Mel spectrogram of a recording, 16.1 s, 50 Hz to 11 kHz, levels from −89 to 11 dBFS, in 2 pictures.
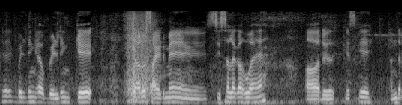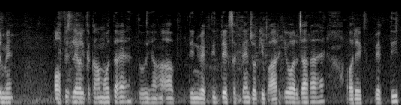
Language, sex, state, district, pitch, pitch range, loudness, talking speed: Hindi, male, Bihar, Jahanabad, 145 Hz, 135-150 Hz, -18 LUFS, 155 wpm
